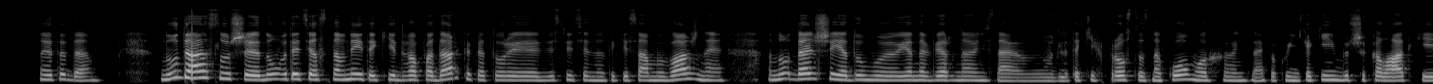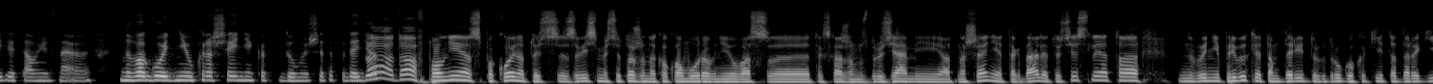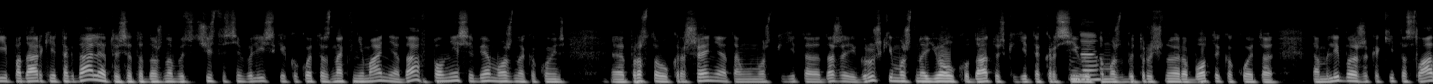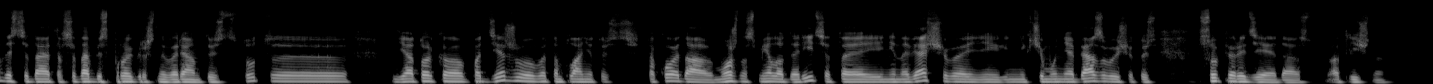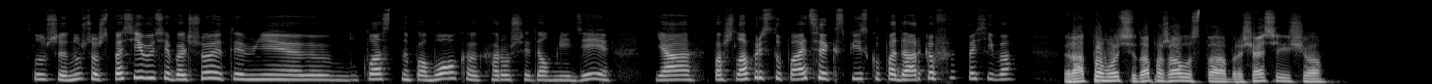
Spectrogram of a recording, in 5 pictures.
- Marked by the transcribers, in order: other background noise; tapping
- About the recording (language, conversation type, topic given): Russian, advice, Как выбрать подходящий подарок для людей разных типов?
